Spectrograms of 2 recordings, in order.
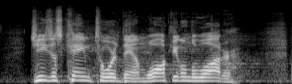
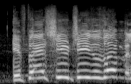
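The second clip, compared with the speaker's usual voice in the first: eager Peter calling; 10 semitones higher than usual. Acted. Peter voiced calling to Jesus.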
